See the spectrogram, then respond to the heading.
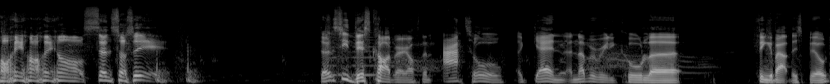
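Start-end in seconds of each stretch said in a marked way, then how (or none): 0.0-1.7 put-on French accent attempt, high and slow. Speaker reads out a card's name, trying a French accent. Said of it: "I'll try and do my best French accent".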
